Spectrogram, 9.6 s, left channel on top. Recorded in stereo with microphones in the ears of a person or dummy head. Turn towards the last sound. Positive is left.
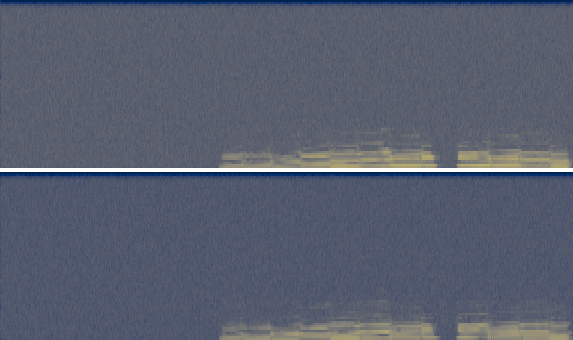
turn(degrees=-10)  # may be behind; listen again after turning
